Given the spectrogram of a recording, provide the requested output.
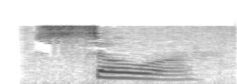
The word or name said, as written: saur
